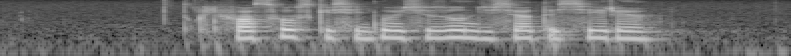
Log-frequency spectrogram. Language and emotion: Russian, neutral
